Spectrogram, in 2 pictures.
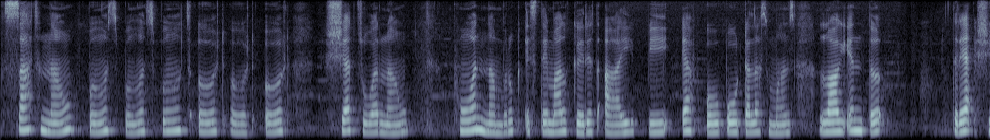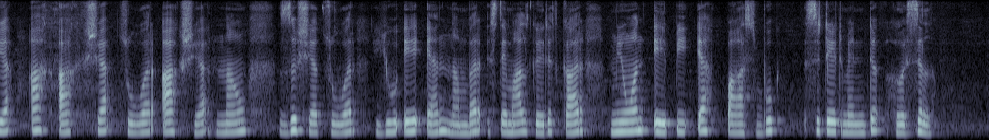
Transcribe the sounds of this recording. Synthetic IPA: sɐt̪ʰnɐwpə̃ːt͡spə̃ːt͡spə̃ːt͡səːʈʰəːʈʰəːʈʰ | ʃɐt͡suːɐɾnaw | pʰoːnːɐmbɾukist̪eːmaːlkəɾit̪ʰaːipiepʰoːpoːʈɐlɐsmɐnzlaːɡḭnt̪ɨ | t̪ɾɐʔʃɐ | ɐkʰɐkʰʃɐt͡suwɐɾakʰʃɐnawzɨʃɐt͡suwɐɾ | juːʔeːenːɐmbɐɾist̪eːmaːlkəɾit̪ʰkaɾmuɐneːpiefʰpaːsbuk | siʈeːʈmeɳʈhəːsil

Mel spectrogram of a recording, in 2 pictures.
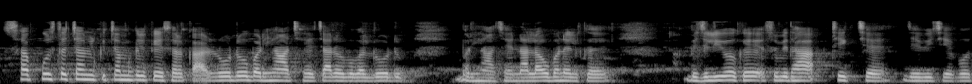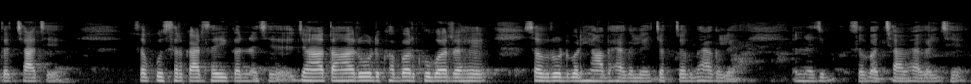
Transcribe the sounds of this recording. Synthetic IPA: səb̚kut͡ʃʰt̪ət͡ʃəmlket͡ʃəmkelkesəɾka̰ɾːoɖobəɽ̤ijãt͡ʃʰɛt͡ʃaɾobəɡəlɾoɖ | bəɽ̤ijãt͡ʃʰɛnalaubənelke | bid͡ʒlijokesubid̪ʱaʈʰik̚t͡ʃʰɛd͡ʒebʱit͡ʃʰɛbəɦut̪ətːʃʰat͡ʃʰɛ̰ | səb̚kut͡ʃʰsəɾkaɾsəɦikəɾnet͡ʃʰɛ̰d͡ʒəɦãt̪əɦãɾoɖkʰəbəɾkʰubəɾːəɦɛsəbɾoɖbəɽ̤ijãbʱɛɡelẽt͡ʃək̚t͡ʃəkbʱɛɡlḛ̃ | əned͡ʒsəbətːʃʰabʱɛɡelt͡ʃʰɛ

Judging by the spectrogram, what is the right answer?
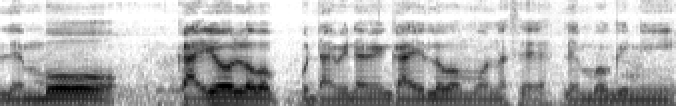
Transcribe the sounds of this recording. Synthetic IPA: lɛmbɔ | ɡ̥ajɔlɔbadamidamiɡajɔlɔbamɔnasɛlɛmbɔɡini

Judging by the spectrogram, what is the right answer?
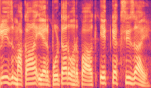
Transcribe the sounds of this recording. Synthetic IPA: liːd͡zm̤akãeəɾpoɾʈaɾʋ̤ʱəɾpakek̚ʈɛksiːd͡zaj

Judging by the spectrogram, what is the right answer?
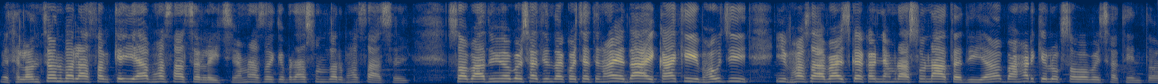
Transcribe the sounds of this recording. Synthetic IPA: met̪ʰelənt͡ʃənbəlasəbʱkeiabʱəsat͡ʃəlɛjt͡ʃʰɛɦəmɾasəb̚kebəɽasund̪əɾbʱəsat͡ʃʰɛ | səbad̪miəbət͡ʃʰət̪ʰint̪əkət͡ʃʰət̪ʰinɦəjd̪ajkakibʱəwd͡ʒiibʱəsabajd͡ʒkakəɾneɦəmɾasunat̪d̪ijəbaɦəɽkeloksəbʱəβət͡ʃʰət̪ʰint̪ə

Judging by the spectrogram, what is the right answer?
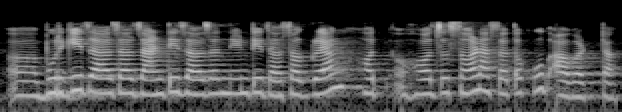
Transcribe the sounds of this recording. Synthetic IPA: buɾɡid͡zawd͡zawd͡zaɳʈid͡zawd͡zaniɳʈid͡zasəɡɭjãŋɦɔ | ɦɔd͡zɔsəɳəsat̪ɔkʰuːba̰ʋəɽt̪a

